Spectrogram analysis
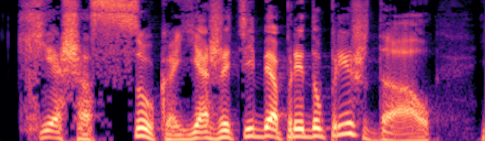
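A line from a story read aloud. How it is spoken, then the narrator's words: Pained hiss. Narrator (Russian): Едва превозмогая боль, прошипел Петр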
